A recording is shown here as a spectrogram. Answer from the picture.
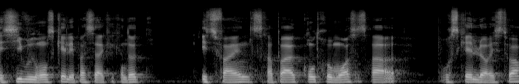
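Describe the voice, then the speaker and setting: The recording is very clean, with a silent background. A man at medium pitch talks at a fairly quick pace in a monotone, flat intonation. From Réunion island. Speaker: webinar agency owner, guest. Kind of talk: casual interview chat.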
